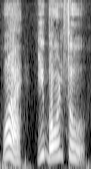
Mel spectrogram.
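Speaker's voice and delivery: slow, high contempt; an aunt glaring at a fool; scornful scolding. Acted. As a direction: drag out the insult.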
